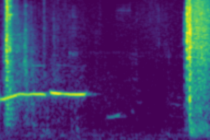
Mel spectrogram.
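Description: A person whistling a short, slightly rising note in the first second, then a sudden loud crack near the end that dies away over about half a second.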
